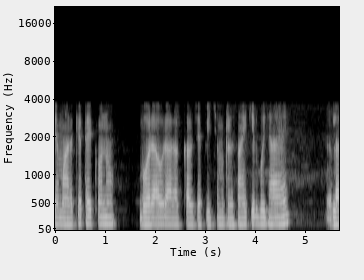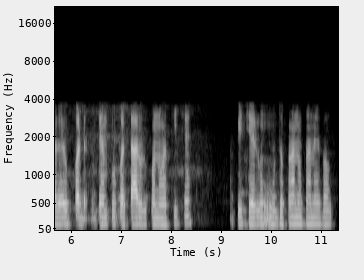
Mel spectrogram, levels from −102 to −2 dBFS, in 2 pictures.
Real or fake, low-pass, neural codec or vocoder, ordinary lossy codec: real; 3.6 kHz; none; none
